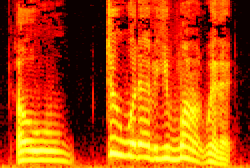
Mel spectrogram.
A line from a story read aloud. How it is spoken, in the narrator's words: she shouted at him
